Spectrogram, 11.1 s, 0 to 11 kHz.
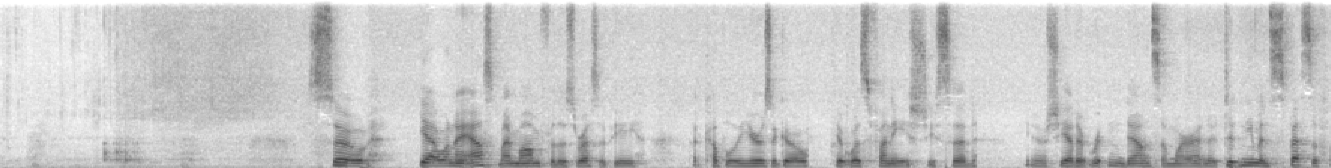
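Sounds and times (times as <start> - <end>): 
onions sizzling in melted butter in a skillet: 0.0 - 11.0
stirring scrape: 0.1 - 2.2
speech: 2.8 - 11.0.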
